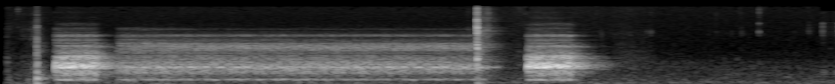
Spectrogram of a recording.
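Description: An electronic radio-style tone. A click, a steady buzzing tone for about two seconds, another click, then a short burst of the same tone.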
